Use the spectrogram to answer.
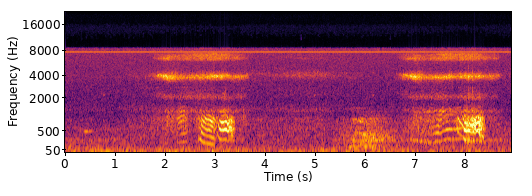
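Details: Man snoring in his sleep: two slow, rattling snoring breaths with a faint whistle over steady background hum; ordinary snoring.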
